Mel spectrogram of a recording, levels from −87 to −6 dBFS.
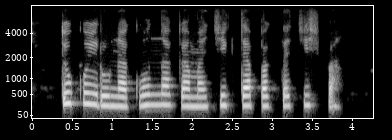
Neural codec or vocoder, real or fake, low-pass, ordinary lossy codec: none; real; 7.2 kHz; Opus, 24 kbps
